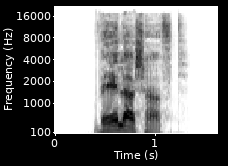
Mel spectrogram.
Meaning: electorate
- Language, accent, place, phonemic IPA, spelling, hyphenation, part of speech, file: German, Germany, Berlin, /ˈvɛːlɐʃaft/, Wählerschaft, Wäh‧ler‧schaft, noun, De-Wählerschaft.ogg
